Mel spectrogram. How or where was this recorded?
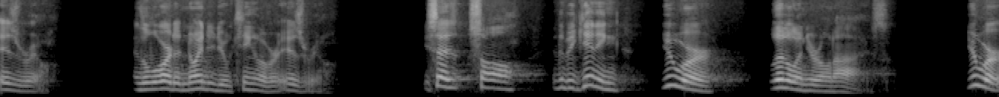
large echoing room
